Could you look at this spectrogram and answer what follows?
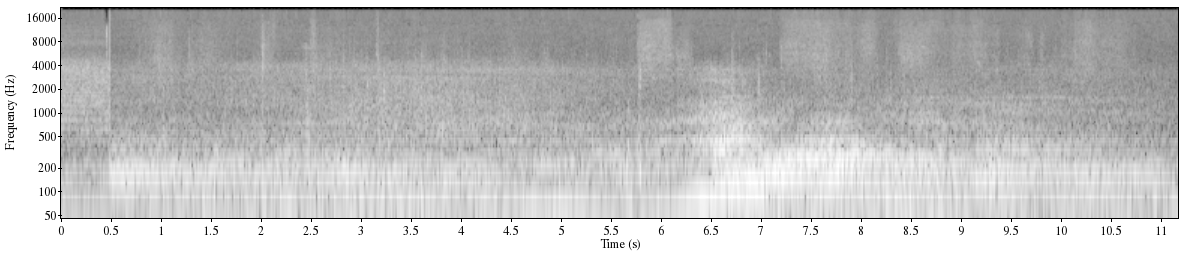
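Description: A 2019 Dodge Charger Scat Pack idles with a low rumble in the desert, then the engine swells into a louder, deeper roar as it accelerates away before easing off.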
